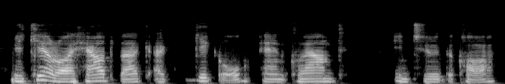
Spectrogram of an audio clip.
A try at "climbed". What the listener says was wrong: Let's go to climbed instead of clumbed. I climbed. And climbed into the car.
